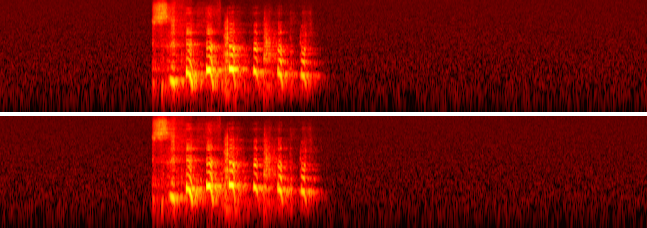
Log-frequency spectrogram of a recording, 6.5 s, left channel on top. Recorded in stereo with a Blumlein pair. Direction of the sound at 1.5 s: Straight ahead.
